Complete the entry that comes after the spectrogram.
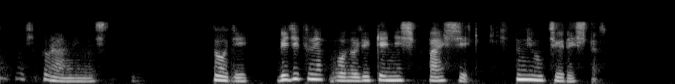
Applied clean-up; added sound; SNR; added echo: neural mask model DeepFilterNet 3.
